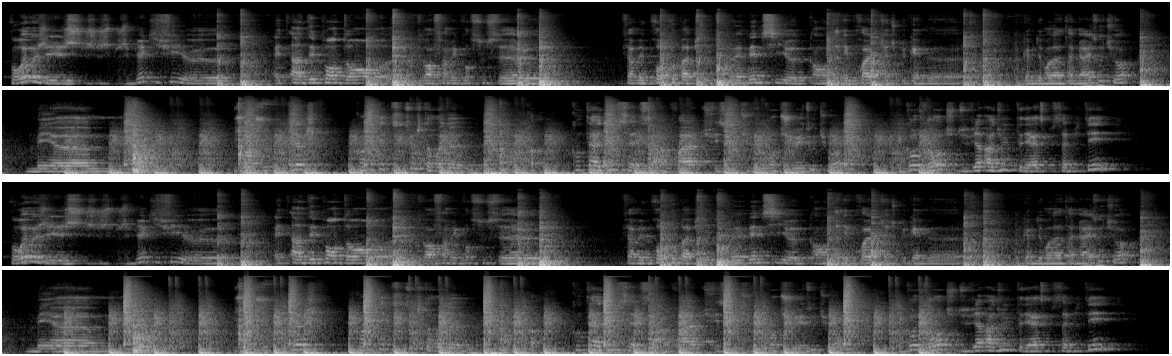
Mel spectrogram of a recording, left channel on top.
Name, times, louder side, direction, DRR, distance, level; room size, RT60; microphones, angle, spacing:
voice 1, 0.1-2.2 2.7-5.5 6.2-9.6 10.2-11.3 11.9-12.9 14.0-14.8 15.2-16.3 16.9-17.1 17.4-22.7, left 1 dB, 15° left, 3 dB, 0.3 m, -31 dB
sound 1, 1.1-1.4 1.7-1.8 2.1-3.0 3.5-4.4 4.9-19.8, equal, 75° left, 1.1 m, -28 dB
sound 2, 12.3-21.2, right 3 dB, 70° right, 0.5 m, -24 dB
3.9 x 2.6 x 2.8 m, 0.82 s
head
